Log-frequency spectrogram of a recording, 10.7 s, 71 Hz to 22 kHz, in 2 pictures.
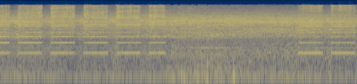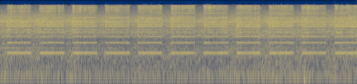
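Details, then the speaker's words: CO2 laser facial resurfacing performed during a simultaneous facelift: rhythmic electronic beeping about twice a second with a pause and machine noise. Aggressive settings of 100 millijoules at density 6, starting up the facial midline near tattooed eyebrows. "we're going to do a pretty aggressive treatment here 100 millijoules and a density of six so we're going to start by just going right up the midline"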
